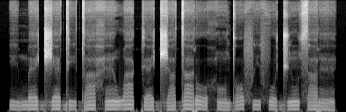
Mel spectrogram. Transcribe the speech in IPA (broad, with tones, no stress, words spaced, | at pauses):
i˨ mɛ˧d͡ʒɛ˧ di˨da˨˦hɛ̃˧wa˦ kɛ˧d͡ʒa˧ da˦ɾo˦˨hɔ̃˨ dɔ˨˦fi˧fo˧ d͡ʒũ˧sa˧ɾɛ̃˨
